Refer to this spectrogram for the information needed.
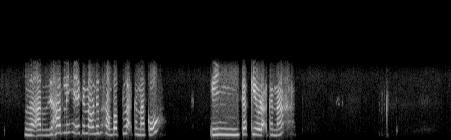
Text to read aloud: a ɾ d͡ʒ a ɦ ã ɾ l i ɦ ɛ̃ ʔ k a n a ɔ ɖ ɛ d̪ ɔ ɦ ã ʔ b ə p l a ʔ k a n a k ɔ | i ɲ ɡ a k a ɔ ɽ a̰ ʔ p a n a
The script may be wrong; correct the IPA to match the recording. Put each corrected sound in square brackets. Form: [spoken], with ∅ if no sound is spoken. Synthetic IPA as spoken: a ɾ d͡ʒ a ɦ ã ɾ l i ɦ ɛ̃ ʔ k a n a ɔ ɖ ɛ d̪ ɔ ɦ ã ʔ b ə p l a ʔ k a n a k ɔ | i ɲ [k] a k [i] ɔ ɽ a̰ ʔ [k] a n a

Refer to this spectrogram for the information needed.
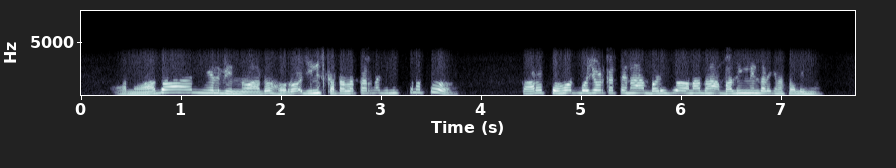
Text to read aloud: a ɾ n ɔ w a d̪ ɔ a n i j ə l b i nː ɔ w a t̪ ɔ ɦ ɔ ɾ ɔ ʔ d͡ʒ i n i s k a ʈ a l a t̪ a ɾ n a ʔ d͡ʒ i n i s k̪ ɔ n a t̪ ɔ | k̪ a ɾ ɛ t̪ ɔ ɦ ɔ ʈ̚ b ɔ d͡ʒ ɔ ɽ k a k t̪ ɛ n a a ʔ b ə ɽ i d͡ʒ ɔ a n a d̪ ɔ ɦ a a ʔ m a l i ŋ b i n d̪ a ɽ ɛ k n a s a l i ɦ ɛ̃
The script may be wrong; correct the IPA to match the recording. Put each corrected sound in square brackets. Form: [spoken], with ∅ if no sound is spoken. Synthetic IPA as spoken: a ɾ n ɔ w a d̪ ɔ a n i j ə l b i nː ɔ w a [d̪] ɔ ɦ ɔ ɾ ɔ ʔ d͡ʒ i n i s k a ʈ a l a t̪ a ɾ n a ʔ d͡ʒ i n i s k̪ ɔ n a t̪ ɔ | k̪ a ɾ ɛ t̪ ɔ ɦ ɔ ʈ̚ b ɔ d͡ʒ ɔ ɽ k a [∅] t̪ ɛ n a a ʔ b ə ɽ i d͡ʒ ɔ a n a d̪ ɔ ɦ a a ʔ [b] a l i ŋ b i n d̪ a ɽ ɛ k n a s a l i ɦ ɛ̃

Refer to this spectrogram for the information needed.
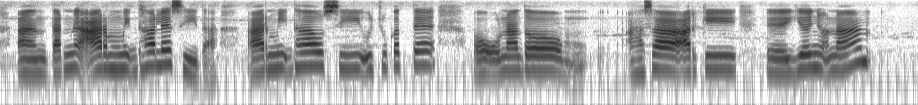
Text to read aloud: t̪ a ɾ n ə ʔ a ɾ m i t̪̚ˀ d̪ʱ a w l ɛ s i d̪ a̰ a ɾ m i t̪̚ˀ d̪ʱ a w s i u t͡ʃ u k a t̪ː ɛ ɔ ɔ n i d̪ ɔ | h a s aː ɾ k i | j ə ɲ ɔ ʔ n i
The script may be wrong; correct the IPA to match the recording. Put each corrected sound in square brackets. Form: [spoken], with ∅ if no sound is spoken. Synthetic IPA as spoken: t̪ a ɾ n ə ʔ a ɾ m i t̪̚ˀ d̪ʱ a w l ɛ s i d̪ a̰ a ɾ m i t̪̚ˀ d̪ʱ a w s i u t͡ʃ u k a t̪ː ɛ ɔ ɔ n [a] d̪ ɔ | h a s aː ɾ k i | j ə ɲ ɔ ʔ n [a]

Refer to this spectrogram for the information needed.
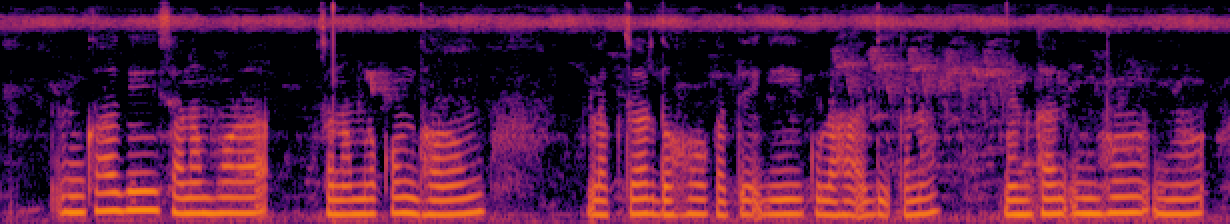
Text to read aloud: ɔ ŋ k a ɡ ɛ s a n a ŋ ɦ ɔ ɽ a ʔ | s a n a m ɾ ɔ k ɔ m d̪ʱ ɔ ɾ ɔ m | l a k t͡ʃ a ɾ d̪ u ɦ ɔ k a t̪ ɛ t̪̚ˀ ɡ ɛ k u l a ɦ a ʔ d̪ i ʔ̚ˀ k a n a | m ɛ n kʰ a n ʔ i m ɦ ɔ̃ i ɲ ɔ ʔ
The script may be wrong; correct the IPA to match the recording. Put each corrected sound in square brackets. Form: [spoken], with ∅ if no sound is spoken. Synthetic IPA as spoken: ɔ ŋ k a ɡ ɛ s a n a [m] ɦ ɔ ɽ a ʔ | s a n a m ɾ ɔ k ɔ m d̪ʱ ɔ ɾ ɔ m | l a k t͡ʃ a ɾ d̪ [ɔ] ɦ ɔ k a t̪ ɛ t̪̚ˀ ɡ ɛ k u l a ɦ a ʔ d̪ i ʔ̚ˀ k a n a | m ɛ n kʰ a n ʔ i [ɲ] ɦ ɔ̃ i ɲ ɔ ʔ

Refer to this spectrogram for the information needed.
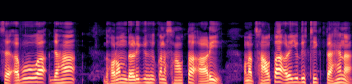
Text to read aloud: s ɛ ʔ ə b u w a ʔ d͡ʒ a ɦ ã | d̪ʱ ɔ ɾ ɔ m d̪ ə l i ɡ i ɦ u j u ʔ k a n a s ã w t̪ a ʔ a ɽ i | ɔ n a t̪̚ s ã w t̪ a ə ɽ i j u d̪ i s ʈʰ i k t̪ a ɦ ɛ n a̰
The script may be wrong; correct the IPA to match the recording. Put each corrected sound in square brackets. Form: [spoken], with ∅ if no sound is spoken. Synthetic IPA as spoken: s ɛ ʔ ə b u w a ʔ d͡ʒ a ɦ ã | d̪ʱ ɔ ɾ ɔ m d̪ ə [ɽ] i ɡ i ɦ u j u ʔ k a n a s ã w t̪ a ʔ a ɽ i | ɔ n a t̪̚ s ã w t̪ a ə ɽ i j u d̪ i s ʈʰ i k t̪ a ɦ ɛ n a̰

